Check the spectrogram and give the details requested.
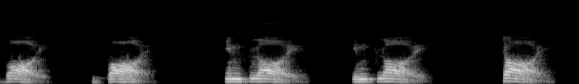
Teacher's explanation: ये जो ओ से ई की तरफ जो ग्लाइड हो रहा है, ये एक डिप्थोंग बन रहा है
